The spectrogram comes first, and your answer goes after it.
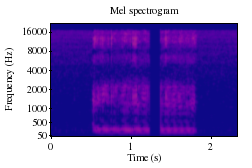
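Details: Five-month-old long-haired Chihuahua called Walter snoring: two loud, droning, rattly breaths of nearly a second each, separated by a brief silent catch.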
